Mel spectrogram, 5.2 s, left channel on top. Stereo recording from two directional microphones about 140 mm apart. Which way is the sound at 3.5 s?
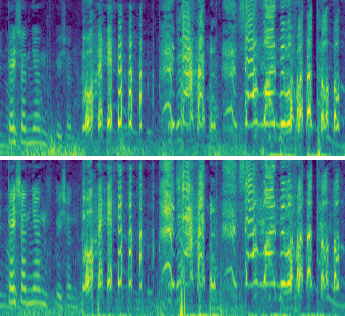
50° left (ahead or behind).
